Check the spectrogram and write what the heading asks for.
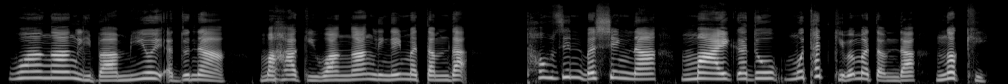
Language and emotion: Manipuri, surprised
